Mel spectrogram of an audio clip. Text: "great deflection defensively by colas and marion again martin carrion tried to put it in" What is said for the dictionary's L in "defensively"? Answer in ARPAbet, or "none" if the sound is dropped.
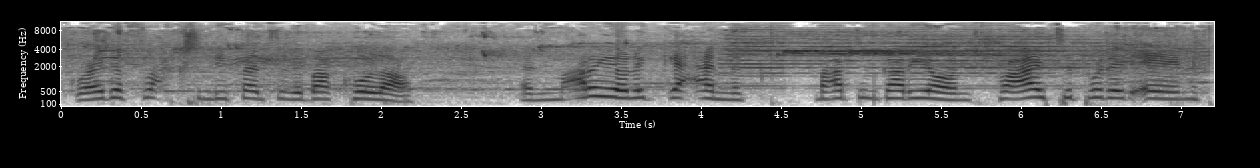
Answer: none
